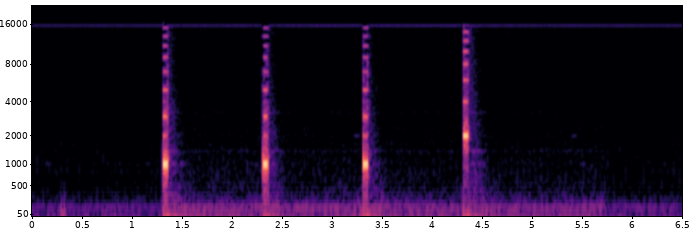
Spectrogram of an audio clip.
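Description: Four short electronic beeps a second apart: three at the same pitch, then a fourth an octave higher. It is a countdown tone that marks a start.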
